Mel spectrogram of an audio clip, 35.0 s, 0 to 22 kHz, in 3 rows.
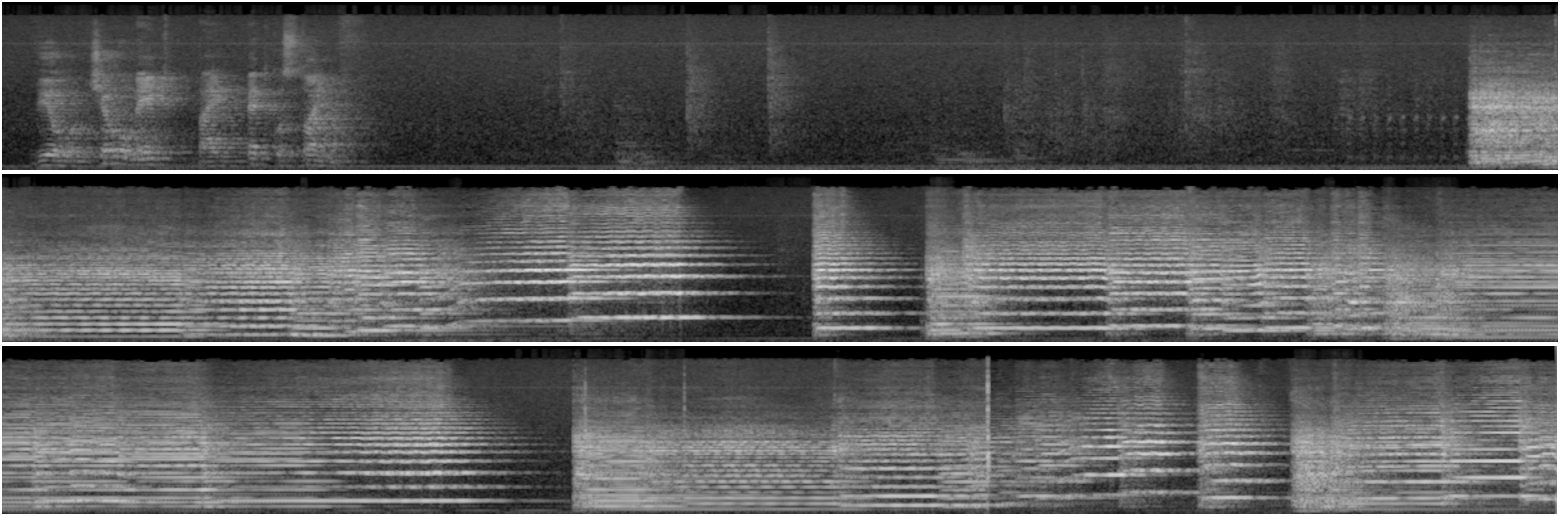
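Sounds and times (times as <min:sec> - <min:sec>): solo cello bowed: 0:10.9 - 0:35.0.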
